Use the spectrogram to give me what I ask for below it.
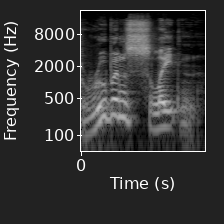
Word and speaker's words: Slayton: Out here at Forest Home Cemetery by the interstate is Reuben Slayton. His name rhymes with Satan.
